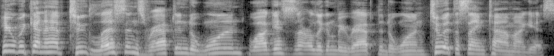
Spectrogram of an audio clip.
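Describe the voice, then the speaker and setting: A man's high-pitched voice with a Southern US accent and lively intonation, very fast with hardly any pauses, on a very clean recording with a silent background. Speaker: gaming YouTuber. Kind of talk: gameplay guide commentary. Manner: casual.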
